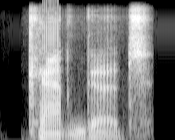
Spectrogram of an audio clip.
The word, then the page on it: catgut: British English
